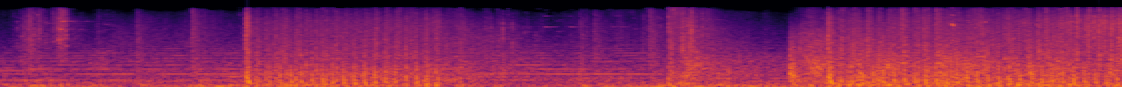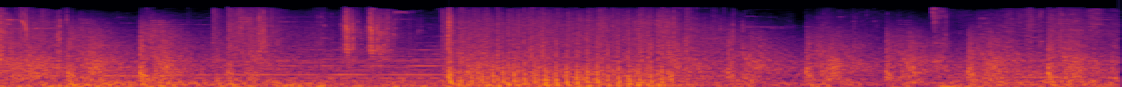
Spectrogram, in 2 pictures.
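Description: Rapid automatic gunfire and bursts of shots in an Apex Legends match, with loud repeated volleys and thumping impacts running continuously and densely throughout.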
